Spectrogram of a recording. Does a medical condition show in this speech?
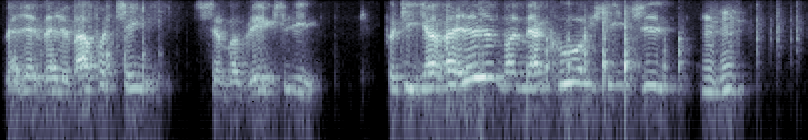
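Yes: Parkinson's disease.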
